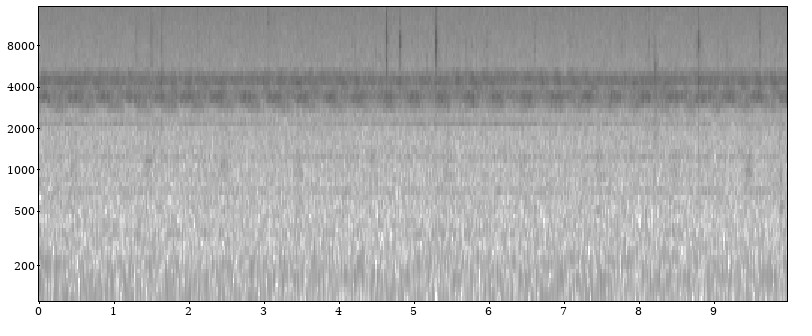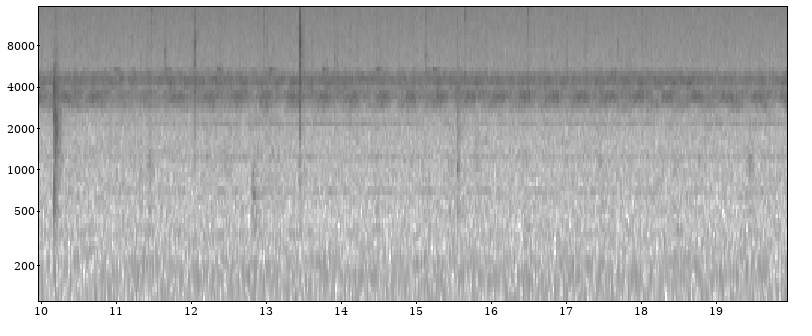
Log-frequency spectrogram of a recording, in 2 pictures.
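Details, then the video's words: Insects calling at midnight at the end of summer, September 2020, in the Yurihama countryside of Tottori, Japan: a steady, high, shimmering chorus without pause, while burning wood in a house stove crackles and snaps now and then. "mid night the voice of insects"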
